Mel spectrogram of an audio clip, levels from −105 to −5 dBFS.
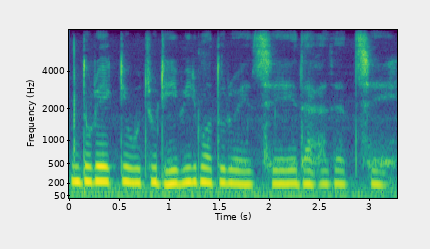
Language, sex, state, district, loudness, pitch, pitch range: Bengali, female, West Bengal, Cooch Behar, -16 LUFS, 200 Hz, 195-215 Hz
